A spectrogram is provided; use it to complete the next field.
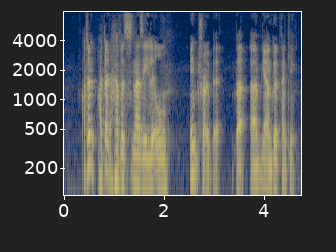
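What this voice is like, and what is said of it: British accent. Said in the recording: “your your accent, your your demeanor – that is snazzy enough ... it's just how he says it in that accent ... Thank you in that accent. It's so nice.”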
